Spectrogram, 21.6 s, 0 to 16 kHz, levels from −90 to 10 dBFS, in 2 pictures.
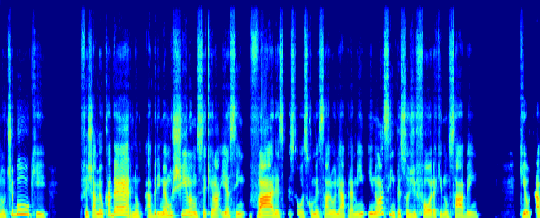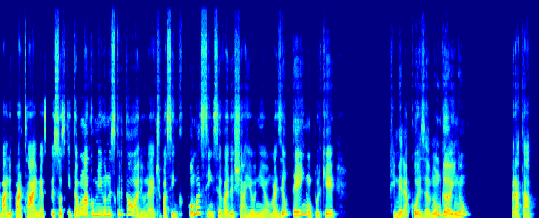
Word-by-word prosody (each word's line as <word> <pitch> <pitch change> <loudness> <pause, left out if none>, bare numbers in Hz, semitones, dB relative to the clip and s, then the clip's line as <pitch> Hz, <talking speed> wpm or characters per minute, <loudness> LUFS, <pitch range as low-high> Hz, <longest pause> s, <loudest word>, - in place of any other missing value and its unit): notebook, 275 - -1 0.7
fechar 215 -3 -2
meu 190 -1 +1
caderno, 265 -9 +3
abrir 190 +2 -3
minha 210 -1 +1
mochila, 250 +1 0
não 215 -1 0
sei 205 0 -5
o - - -19
que 205 - -5
lá, 210 +1 0
e 225 0 -1
assim, 210 -5 -4 0.2
várias 210 -4 +8
pessoas 170 -1 -10
começaram 180 0 -3
a - - -3
olhar 170 -1 -1
pra 165 -4 -5
mim 175 +5 -2
e 195 0 +1
não 215 +3 0
assim, 300 - -1
pessoas 195 -2 -5
de 195 - -4
fora 160 -5 -2
que 160 +4 -8
não 150 -2 -6
sabem 150 +2 0 0.8
que 200 - +1
eu 165 -3 +2
trabalho 175 0 +3
part-time, 165 -2 +5
as 160 - -4
pessoas 195 +2 -2
que 240 - -11
estão 225 0 0
lá 270 -1 +4
comigo 270 0 -2
no 275 - -1
escritório, 275 - -2
né, 160 -1 -3
tipo 195 - -7
assim: 185 -4 -3
"C - - -21
como 310 - +2
assim 280 - -4
você 205 -1 -4
vai 185 -1 0
deixar 180 -1 -2
a - - -3
reunião?". 170 -3 -4
Mas 185 +3 -2
eu 230 +11 0
tenho 270 - +1
porque 185 -2 -2 1.1
primeira 175 0 -1
coisa, 160 -3 -1
eu 160 - -3
não 205 +9 0
ganho 230 - +2 0.9
pra 190 -2 +2
tá 180 -1 -2
195 Hz, 180 wpm, -22 LUFS, 175-230 Hz, 1.1 s, várias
